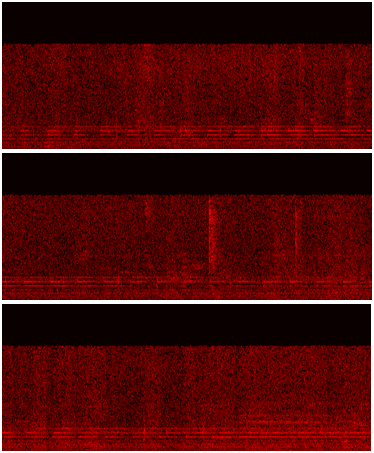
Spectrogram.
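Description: A distant approaching train: a faint steady rumble that grows a little louder near the end, over several thin, steady high tones.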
